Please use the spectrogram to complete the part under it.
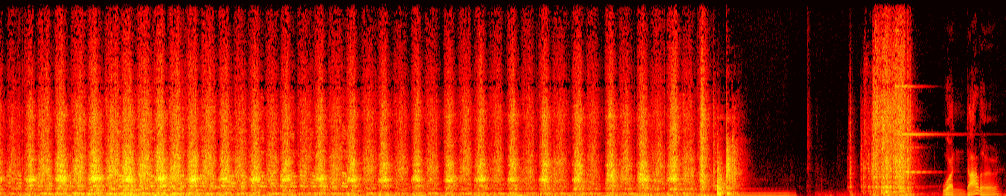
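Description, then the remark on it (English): A hand saw cuts steadily through wood in rapid, rhythmic back-and-forth strokes for about fifteen seconds, loud, then stops, followed by a brief scraping and a few clattering noises; heard partway through a song. “And then halfway through, you get sounds of a saw or a drill or doors opening.”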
